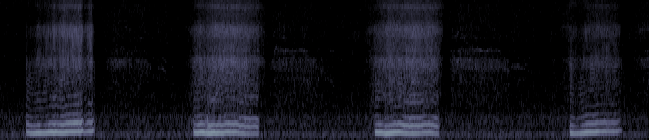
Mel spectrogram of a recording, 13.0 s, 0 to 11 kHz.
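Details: Snoring: four long, loud, rattling snores with quiet gaps between, about 17 a minute, slow and fairly even.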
